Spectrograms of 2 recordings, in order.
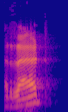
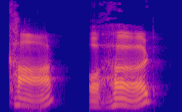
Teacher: central approximant is pronounced before a vowel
